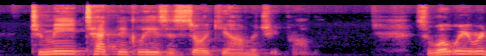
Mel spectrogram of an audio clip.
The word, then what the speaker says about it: stoichiometry: equations to do true stoichiometry problems now the first thing is i want to make sure you know how to pronounce this word stoy key all right ometry stoichiometry now technically all right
